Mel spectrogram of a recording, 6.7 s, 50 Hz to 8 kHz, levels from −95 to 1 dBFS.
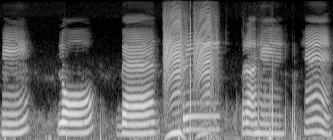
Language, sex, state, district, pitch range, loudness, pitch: Hindi, female, Punjab, Fazilka, 195-220 Hz, -15 LUFS, 205 Hz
